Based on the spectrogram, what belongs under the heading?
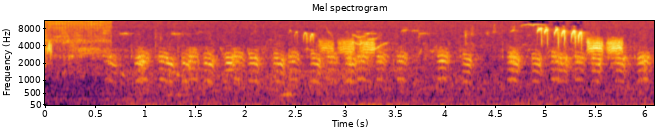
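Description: Songbirds singing: a steady run of quick, evenly spaced chirps, with bursts of higher, brighter notes about three and five seconds in.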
